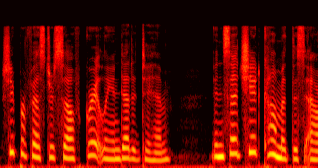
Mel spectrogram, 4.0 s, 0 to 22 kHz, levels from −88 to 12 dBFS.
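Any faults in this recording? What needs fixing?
From 1.43 to 2.17 s the speech jumps 5.5% faster and 93 cents sharp, then snaps back: a steady step rather than wavering wow, likely a drift correction step. Spreading clock-drift correction over small, gradual rate adjustments would prevent the audible jump.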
